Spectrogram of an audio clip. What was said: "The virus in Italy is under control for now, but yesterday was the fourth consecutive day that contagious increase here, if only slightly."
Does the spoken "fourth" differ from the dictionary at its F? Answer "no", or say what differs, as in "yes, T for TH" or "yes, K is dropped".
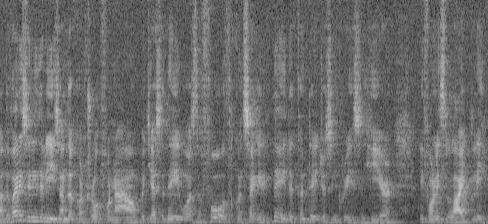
no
